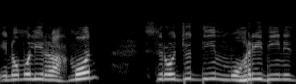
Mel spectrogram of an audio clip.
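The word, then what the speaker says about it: Rahmon: Basically रहमोन रहमान है, रहमोन इसको इस तरह वहां प्रोनाउंस किया जाता है।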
